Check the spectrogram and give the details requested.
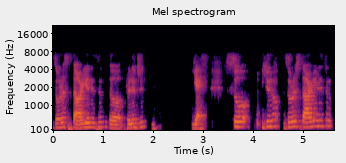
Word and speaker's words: Zoroastrianism: I think I'm not getting it right, the pronunciation, Zoroastrianism, the religion.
